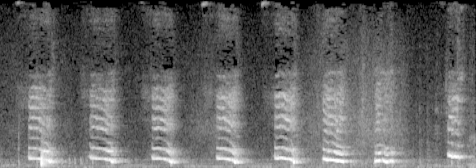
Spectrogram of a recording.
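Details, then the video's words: Whippet facing its reflection in a mirror, voicing repeated high whimpering yelps that drop in pitch, roughly eight evenly spaced cries in five seconds, indoors with little else heard. "Muffin vs. Stranger in the mirror"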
